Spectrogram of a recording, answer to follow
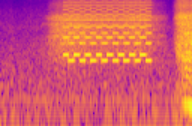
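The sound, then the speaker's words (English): A telephone rings once with a loud, high, warbling electronic trill lasting about a second, with no voices, then a short burst of hiss follows as it stops. “Pick up the phone.”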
